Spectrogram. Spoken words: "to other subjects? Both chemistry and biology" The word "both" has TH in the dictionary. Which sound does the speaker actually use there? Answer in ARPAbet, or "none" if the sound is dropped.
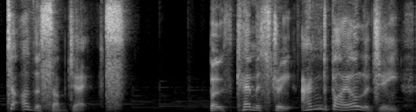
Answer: TH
